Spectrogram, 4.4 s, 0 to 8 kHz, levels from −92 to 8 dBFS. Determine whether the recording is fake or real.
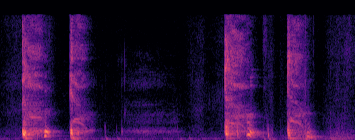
real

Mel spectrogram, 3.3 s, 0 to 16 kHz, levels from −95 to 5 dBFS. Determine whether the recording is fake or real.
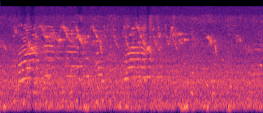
real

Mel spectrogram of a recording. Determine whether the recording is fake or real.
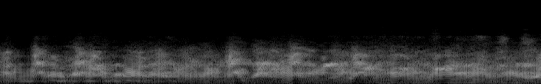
fake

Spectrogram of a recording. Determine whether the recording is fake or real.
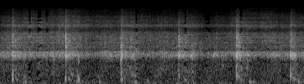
real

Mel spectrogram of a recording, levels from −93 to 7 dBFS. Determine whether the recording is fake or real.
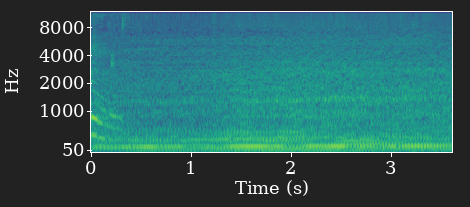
real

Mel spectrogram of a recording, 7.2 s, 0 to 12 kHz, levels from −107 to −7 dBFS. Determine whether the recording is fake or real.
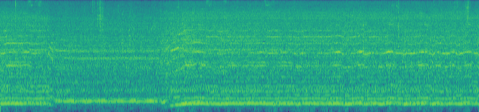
fake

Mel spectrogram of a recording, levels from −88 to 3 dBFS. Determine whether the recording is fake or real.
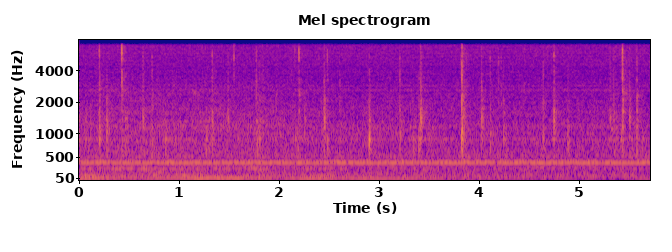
fake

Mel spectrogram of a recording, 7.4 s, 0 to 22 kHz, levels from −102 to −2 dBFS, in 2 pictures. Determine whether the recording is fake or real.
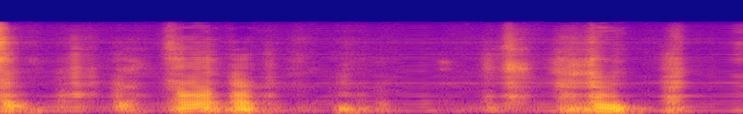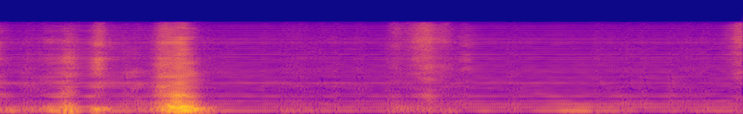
fake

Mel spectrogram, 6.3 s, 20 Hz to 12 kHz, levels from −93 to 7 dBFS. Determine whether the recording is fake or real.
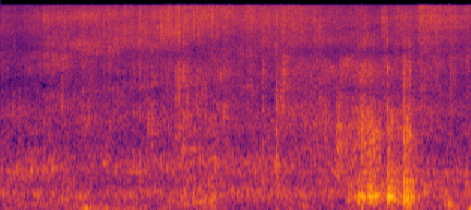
real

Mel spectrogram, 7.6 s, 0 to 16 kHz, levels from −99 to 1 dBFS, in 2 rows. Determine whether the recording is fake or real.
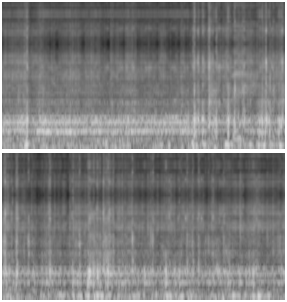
fake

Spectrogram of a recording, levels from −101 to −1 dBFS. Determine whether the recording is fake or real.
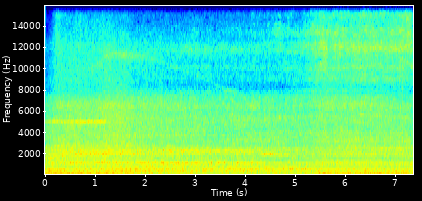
real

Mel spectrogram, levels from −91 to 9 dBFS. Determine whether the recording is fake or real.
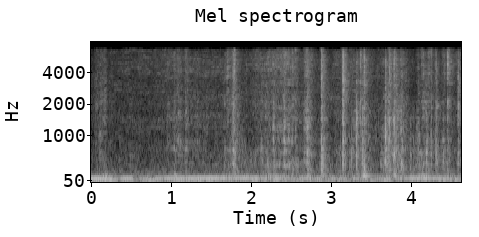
real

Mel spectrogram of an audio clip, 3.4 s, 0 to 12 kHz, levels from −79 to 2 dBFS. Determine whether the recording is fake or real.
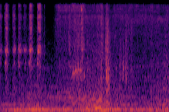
real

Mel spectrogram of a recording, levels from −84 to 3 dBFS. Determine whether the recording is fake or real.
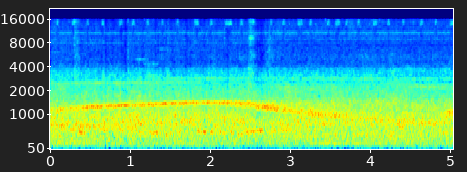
fake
